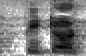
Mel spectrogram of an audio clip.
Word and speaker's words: pitot: So the device which is based on this conceptual understanding is known as a pitot tube. So the last T is silent, so it is pronounced as pitot tube.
